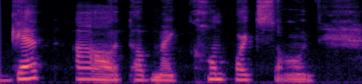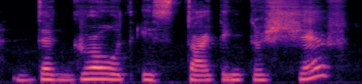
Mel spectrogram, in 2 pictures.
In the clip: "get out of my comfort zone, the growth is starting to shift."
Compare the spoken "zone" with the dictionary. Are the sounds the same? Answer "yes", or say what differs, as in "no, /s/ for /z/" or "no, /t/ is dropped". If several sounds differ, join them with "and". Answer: no, /s/ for /z/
